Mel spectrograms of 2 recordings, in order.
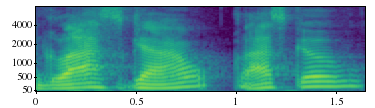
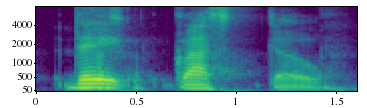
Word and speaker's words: Glasgow: In Glasgow, how do you say it? Scotland. I don't know how you say that name of that city. Glasgow. Glasgow. Like Van Gogh's cousin, Glass.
